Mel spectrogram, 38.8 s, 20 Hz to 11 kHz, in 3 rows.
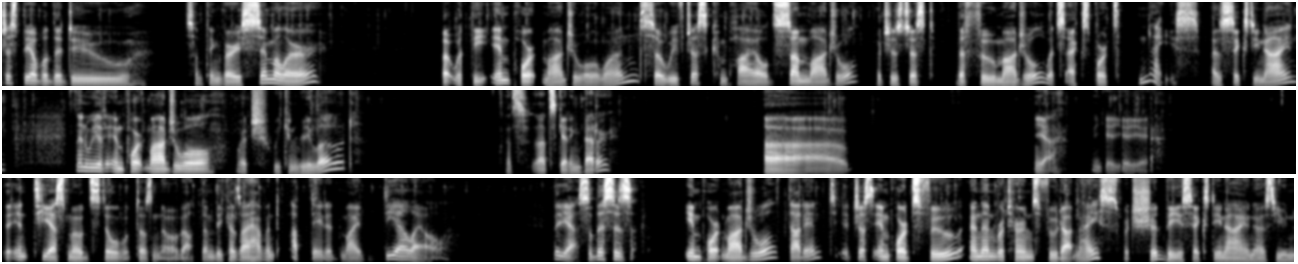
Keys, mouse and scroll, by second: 6.2 ctrl+s, 8.1 ctrl+=, 8.5 ctrl+p, 8.6 ctrl+p, 8.7 ctrl+p, 8.8 ctrl+space, 8.9 ctrl+e, 8.9 ctrl+n, 9.0 ctrl+e, 9.2 ctrl+n, 9.2 ctrl+e, 9.4 ctrl+g, 10.4 ctrl+p, 11.1 ctrl+alt+f, 11.8 ctrl+alt+f, 14.2 ctrl+a, 14.2 ctrl+p, 14.4 ctrl+p, 16.2 ctrl+Return, 16.6 ctrl+=, 18.7 ctrl+=, 22.7 ctrl+Return, 23.0 ctrl+=, 24.2 ctrl+space, 24.2 ctrl+e, 24.3 ctrl+n, 24.4 ctrl+n, 24.4 ctrl+e, 24.6 ctrl+g, 26.6 ctrl+Return, 27.0 ctrl+=, 27.5 ctrl+=, 29.1 ctrl+Return, 29.6 ctrl+=, 30.7 ctrl+a, 30.7 ctrl+p, 30.9 ctrl+p, 30.9 ctrl+space, 31.0 ctrl+n, 31.3 ctrl+n, 31.3 ctrl+e, 31.3 ctrl+g, 33.9 ctrl+p, 34.1 ctrl+p, 34.2 ctrl+space, 34.2 ctrl+e, 34.3 ctrl+n, 34.4 ctrl+n, 34.7 ctrl+g, 34.9 ctrl+p, 35.2 ctrl+space, 35.3 ctrl+e, 35.3 ctrl+g, 36.1 Return, 36.8 Return.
